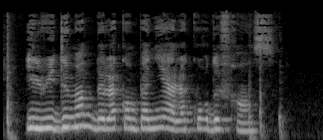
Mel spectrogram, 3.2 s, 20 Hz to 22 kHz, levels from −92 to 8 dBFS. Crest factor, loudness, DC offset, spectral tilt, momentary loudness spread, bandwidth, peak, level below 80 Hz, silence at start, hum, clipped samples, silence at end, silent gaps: 16 dB; -30 LUFS; under 0.1%; -3.5 dB/octave; 9 LU; 16.5 kHz; -14 dBFS; -64 dBFS; 0.05 s; none; under 0.1%; 0.4 s; none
